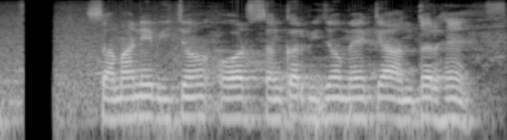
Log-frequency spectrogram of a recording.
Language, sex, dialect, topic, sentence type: Hindi, male, Marwari Dhudhari, agriculture, question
